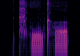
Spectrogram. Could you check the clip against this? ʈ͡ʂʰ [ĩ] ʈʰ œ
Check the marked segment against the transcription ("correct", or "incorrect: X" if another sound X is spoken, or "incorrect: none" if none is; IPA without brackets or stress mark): correct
